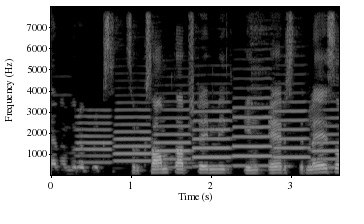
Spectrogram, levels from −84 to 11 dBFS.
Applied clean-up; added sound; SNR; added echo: classical method Wiener filter.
